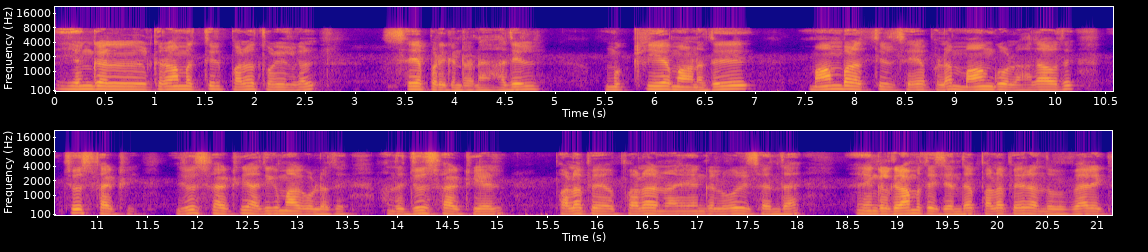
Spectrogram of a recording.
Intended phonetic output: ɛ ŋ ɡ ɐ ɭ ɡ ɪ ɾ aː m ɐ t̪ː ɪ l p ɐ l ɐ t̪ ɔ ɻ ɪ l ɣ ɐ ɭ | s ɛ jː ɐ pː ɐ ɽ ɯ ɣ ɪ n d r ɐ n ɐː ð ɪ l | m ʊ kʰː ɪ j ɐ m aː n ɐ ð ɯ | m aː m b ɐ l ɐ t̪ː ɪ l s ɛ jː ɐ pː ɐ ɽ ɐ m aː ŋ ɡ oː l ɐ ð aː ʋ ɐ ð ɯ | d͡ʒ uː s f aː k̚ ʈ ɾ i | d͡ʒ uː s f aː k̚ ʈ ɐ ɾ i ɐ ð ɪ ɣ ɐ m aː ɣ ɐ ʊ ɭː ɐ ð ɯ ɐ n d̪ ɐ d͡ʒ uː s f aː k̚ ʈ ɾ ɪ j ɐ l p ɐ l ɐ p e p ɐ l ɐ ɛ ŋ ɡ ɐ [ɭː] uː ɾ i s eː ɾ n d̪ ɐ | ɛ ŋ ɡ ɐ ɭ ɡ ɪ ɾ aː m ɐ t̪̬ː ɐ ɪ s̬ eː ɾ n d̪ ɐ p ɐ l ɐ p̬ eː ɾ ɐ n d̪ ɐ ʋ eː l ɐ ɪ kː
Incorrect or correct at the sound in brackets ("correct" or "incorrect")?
incorrect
